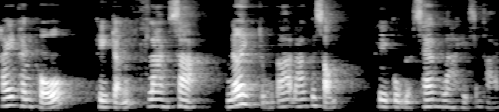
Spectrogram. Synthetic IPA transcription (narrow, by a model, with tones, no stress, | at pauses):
ha˧jt̪ʰa˨˩jŋ̟fo˨˦ | t̪ʰi˨˩t͡ɕə̰˧˥nlaː˨˩nsa̰ː˧˩˨ | nəː˧jt͡ɕʊ˨˦ŋ͡mt̪aː˧ɗa̰ː˧˥kɨ˨˦sə˨˦wŋ͡m | t̪ʰi˨˩kʊ̰˨˧˩ŋ͡mɗɨ˨˩ək̚sɛ˧mlaː˨˩hḭ˨˩˨sə˧˦ŋt̪ʰaː˧˦j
